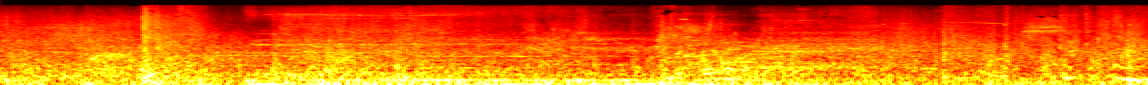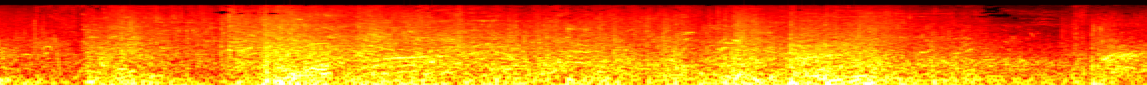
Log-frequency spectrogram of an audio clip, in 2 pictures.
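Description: Spell blasts and impacts crackle and boom in a game battle.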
